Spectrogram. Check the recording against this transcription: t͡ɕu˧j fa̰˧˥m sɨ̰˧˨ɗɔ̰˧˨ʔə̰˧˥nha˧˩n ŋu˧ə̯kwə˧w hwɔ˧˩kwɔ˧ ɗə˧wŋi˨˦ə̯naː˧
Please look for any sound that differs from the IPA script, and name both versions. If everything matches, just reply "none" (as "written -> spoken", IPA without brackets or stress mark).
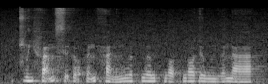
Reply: none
